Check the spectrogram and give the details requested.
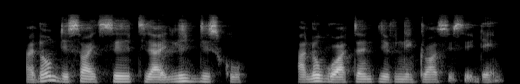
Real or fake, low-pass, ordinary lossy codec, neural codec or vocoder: fake; none; none; autoencoder, 22.05 kHz, a latent of 192 numbers a frame, VITS, trained on one speaker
